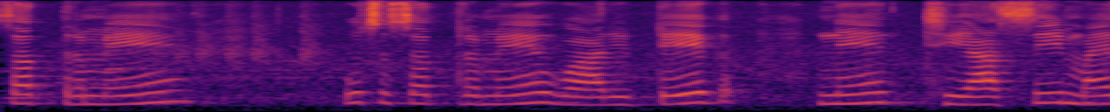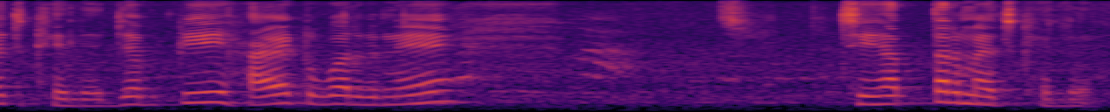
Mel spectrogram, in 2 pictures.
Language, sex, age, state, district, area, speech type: Hindi, female, 60+, Uttar Pradesh, Sitapur, rural, read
